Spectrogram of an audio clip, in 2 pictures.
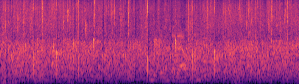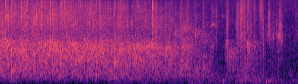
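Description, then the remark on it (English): A crowd applauds steadily for several seconds, a dense wash of many hands clapping at an even, loud level that thins and tapers off toward the end. The audience is applauding panelists after a panel conversation. “Please, everyone, give them a round of applause.”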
